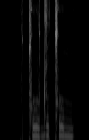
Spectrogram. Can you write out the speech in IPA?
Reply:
ǀ u d e ǀ u m

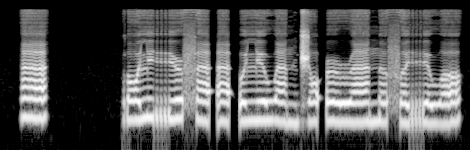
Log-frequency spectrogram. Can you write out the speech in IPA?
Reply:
æ | ɾ ɔ lʲ ə rʲ ə˞ f æ ʔ æ ʔ ʊ lʲ ə w æ n d͡ʒ ɔ ʔ ə˞ ɹ æ n ə f ə rʲ ʌ w ʌ

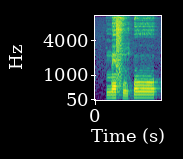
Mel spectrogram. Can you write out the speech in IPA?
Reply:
m ɛ˧ f ũ˨ k͡p oː˦

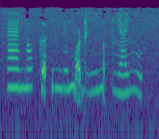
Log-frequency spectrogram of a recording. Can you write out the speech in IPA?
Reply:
æ n ɔ k ə̰ ʔ i ŋ ɪ m ɔ̰ ɖʱ i n ɔ̰ k ʎ æ ʎ u

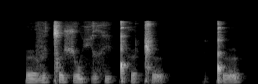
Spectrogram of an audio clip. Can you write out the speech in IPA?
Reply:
ə˞ v e ǀ ɵ ʃ o ç ə˞ x i ǃʰ ə˞ ǁ ɵ | ǃ ɵ

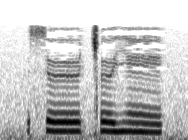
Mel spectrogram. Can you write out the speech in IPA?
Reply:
s øː ǀ ø j ẽ

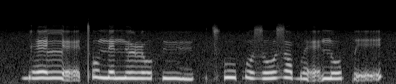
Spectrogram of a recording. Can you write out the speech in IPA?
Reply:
ɡʱ ɛ lː ɛ̰ tʼ o n̪ ɛ n̪ ø ɭ o x y | t͡sʼ u ɓ o z o z ɔ bʱ ɛ̰ n o p ḛ

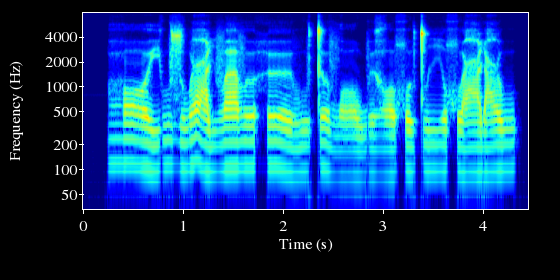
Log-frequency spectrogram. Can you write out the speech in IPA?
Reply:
ɦ ɔː˦˨ j u˦ z u˨˦ ʕ i˨ β a˦ β ɵ˦ h øː˦˨ β u˧ t ɵ˦˨ v ɔː˨ w ʏ˧ ɣ ɔ˧ χʷ ɨ˦ tʷ iː˧ χʷ ə˧ ʕ i˧ ʕ u˦

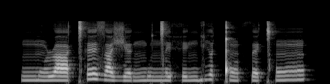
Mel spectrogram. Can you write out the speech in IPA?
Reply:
ŋ͡m ũ ɹ a ǀʰ ɛ z a ʒ ɛ ŋ͡m u ŋ͡ǀ e h e ŋ ɡ i ɐ̯ ǃ õ θ ɛ ǀʰ õ

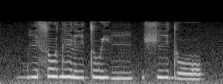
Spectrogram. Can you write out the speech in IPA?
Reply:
ɡ͡b i˧ s o˦ d ĩ˦˨ ɾ i˧ t u˦ j i˧ | ʃ i˧ d o˨

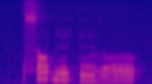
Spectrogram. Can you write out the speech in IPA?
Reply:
s ɔ˦ b ũ˧ k ũ˨ l o˨˦

